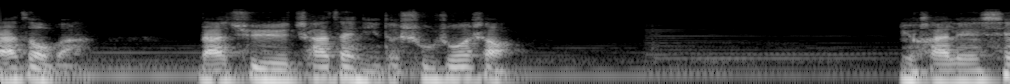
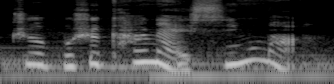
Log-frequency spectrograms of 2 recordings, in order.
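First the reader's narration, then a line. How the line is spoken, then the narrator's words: Muttering. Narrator (Chinese): 他小声嘀咕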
